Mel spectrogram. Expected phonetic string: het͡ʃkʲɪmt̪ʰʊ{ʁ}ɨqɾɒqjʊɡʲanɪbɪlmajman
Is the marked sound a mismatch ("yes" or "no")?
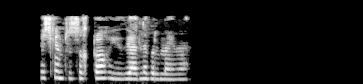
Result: yes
